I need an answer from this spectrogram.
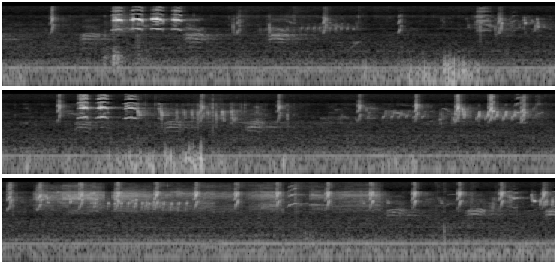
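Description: Several wild birds calling and chirping, with a loud run of repeated chirps about two seconds in and again near nine seconds, and fast trills later on.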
